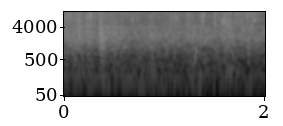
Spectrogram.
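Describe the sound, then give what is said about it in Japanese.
Steady, heavy rain pours down in a dense, continuous hiss with scattered drops spattering, on the way over Suzuka Pass in Japan, filling the whole stretch without any voices. “私は茶店を出ると一刻も早く鈴鹿峠を越したいと思い降りしきる雨の中を駆け下りました”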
